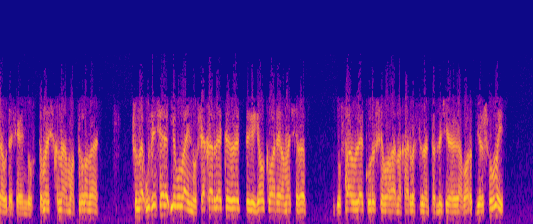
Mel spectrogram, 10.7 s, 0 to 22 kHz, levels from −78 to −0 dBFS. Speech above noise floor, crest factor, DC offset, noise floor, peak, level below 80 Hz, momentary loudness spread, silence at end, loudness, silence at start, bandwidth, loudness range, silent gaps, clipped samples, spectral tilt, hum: 37 dB; 12 dB; under 0.1%; -49 dBFS; 0 dBFS; -52 dBFS; 4 LU; 0.6 s; -12 LUFS; 0 s; 6.4 kHz; 2 LU; none; under 0.1%; -7.5 dB/octave; none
